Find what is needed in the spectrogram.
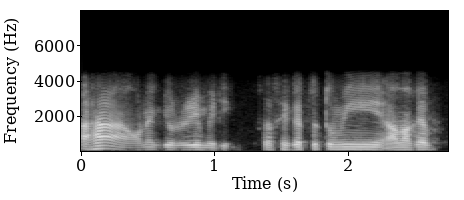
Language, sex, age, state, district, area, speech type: Bengali, male, 18-30, West Bengal, Purulia, urban, conversation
